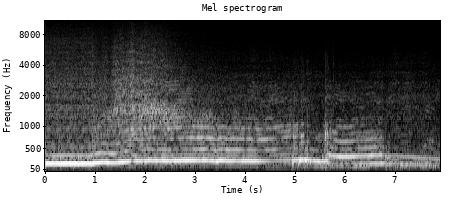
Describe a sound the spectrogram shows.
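A car engine accelerates away, climbing through gear changes.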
